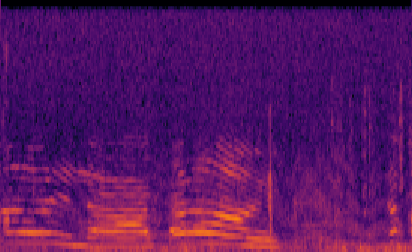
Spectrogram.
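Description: A woman wailing a lament for her missing husband. There are two long, drawn-out cries, each falling in pitch, over a low background rumble.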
